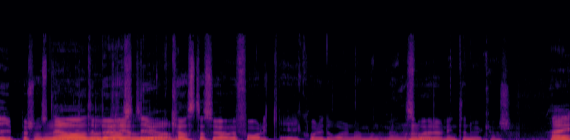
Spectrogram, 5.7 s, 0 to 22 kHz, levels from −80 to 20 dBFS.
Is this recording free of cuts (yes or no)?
no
